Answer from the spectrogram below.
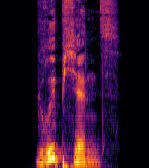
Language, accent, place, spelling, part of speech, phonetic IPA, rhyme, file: German, Germany, Berlin, Grübchens, noun, [ˈɡʁyːpçəns], -yːpçəns, De-Grübchens.ogg
- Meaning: genitive singular of Grübchen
